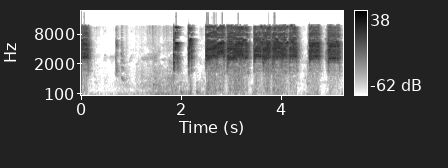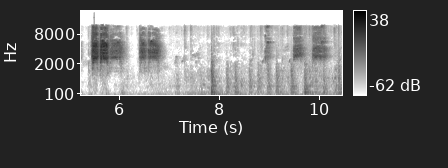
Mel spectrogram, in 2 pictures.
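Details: Black francolin in England giving a long series of loud, harsh, rasping notes in rapid rhythm, then quieter scratchy calls and a final grating burst.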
